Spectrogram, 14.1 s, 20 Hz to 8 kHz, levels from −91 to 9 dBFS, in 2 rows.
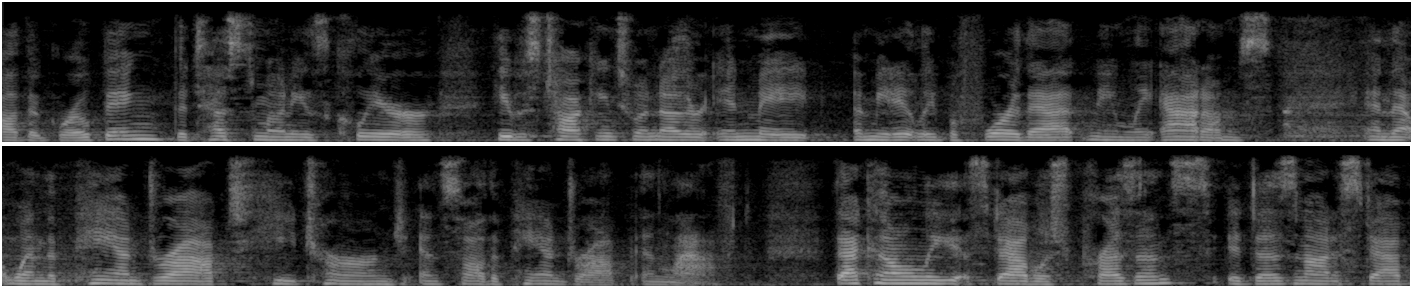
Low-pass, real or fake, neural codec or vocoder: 7.2 kHz; fake; vocoder, 44.1 kHz, 128 mel bands, Pupu-Vocoder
